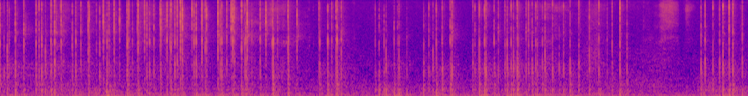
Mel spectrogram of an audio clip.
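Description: Long nails scratch across an oversized joker playing card made of thin card stock, lying flat on a wooden table. The result is a dense, irregular stream of quick, dry, crackly scratches with bright papery edges over a steady low rumble.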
